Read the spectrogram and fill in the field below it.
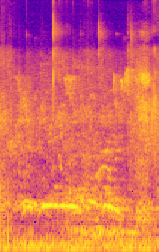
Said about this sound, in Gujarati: સવારે કબૂતર આવી ગયા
